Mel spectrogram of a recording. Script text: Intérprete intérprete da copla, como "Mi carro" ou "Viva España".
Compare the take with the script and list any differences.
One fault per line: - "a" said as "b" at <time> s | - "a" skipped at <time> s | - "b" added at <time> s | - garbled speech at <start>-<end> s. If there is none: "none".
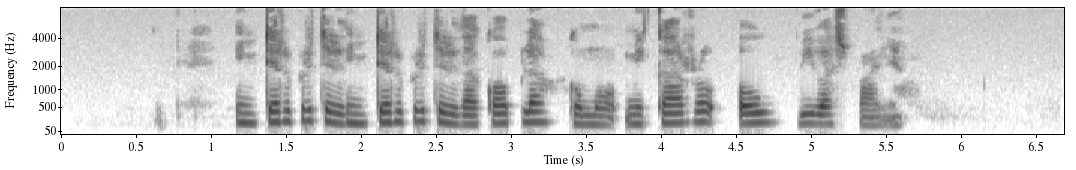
none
